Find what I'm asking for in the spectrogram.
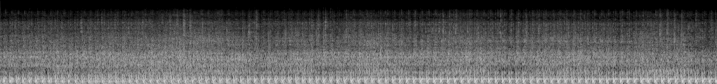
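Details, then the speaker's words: Small single-cylinder engine on first start after side-cover gasket replacement, fresh oil, new torque converter and air filter fitted; quick, even idle, steady firing, no misses or knocks, background noise present. Running well, normal idle. "But dude, she is running. This is great news. Awesome news. Don't mind the background noise, but engine's running."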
